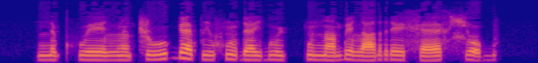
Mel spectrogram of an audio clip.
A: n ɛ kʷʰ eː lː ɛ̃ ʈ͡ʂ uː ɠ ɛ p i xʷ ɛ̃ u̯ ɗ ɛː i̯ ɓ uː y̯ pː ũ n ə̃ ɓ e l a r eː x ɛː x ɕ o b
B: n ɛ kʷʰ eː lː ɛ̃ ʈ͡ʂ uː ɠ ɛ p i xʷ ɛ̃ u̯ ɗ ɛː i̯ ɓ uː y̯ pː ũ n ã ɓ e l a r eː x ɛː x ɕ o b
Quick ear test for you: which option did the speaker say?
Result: B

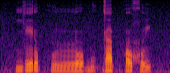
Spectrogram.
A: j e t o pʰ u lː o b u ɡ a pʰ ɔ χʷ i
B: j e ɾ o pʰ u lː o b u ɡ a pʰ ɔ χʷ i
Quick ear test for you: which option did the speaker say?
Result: B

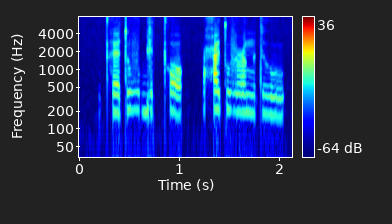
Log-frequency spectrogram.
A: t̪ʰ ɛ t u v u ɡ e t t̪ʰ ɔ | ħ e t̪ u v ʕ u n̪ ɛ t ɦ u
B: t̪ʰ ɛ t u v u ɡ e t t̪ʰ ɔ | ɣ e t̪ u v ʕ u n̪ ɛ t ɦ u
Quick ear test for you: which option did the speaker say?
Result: A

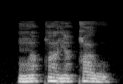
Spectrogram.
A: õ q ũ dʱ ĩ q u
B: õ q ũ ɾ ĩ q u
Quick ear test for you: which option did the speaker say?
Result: B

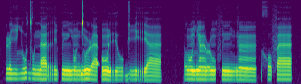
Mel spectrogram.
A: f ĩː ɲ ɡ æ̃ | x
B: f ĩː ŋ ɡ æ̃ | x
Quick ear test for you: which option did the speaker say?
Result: B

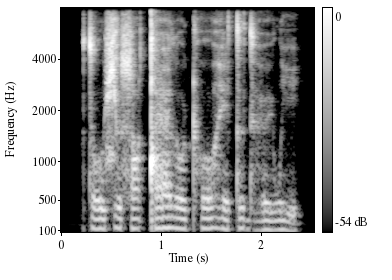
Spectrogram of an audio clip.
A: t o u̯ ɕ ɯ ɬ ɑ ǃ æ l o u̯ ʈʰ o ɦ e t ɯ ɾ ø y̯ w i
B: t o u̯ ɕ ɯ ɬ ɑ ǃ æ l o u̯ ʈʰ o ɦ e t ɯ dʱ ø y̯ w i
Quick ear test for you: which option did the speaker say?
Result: B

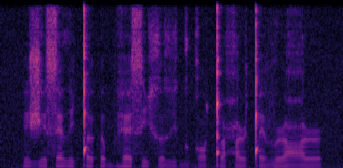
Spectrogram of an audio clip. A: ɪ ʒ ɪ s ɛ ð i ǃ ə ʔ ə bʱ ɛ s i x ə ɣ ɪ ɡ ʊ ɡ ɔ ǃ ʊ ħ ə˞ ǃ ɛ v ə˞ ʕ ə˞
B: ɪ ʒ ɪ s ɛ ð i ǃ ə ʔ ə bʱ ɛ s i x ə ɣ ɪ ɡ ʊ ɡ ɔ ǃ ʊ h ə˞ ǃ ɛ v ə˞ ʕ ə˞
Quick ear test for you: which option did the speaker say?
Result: A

